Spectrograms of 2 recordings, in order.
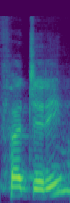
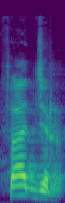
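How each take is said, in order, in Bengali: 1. শব্দটি ছোট i স্বরধ্বনি দিয়ে শেষ হয়। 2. শব্দটি শেষ ব্যঞ্জনধ্বনি দিয়ে শেষ হয়। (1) "ফাজরি ওয়াকফ করলে যজম হয়ে যাবে" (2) "শুধু হরফের উচ্চারণ হবে ফাজর"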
